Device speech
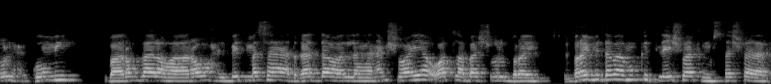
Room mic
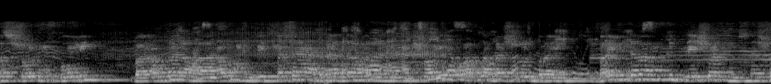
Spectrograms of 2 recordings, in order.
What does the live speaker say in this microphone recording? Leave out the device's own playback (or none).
للأسف مفيش يعني بقى هو أكيد فيه بس هو الفترة بقاله واقف بقاله سنين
